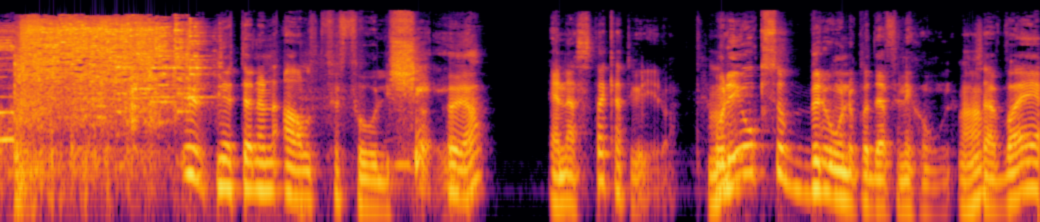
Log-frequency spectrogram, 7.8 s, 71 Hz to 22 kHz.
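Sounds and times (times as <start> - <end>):
drinking glass rubbed along its rim ringing: 0.1 - 1.7
speech: 1.4 - 7.7.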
